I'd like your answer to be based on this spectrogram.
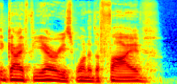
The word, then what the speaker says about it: Fieri: Yeah, it's so Fieri, he says his name. – But he pronounces it Fieri with like rolling the R, like the Italian pronunciation.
